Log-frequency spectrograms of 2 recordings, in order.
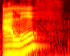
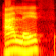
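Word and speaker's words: ألف: Now this is pronounced as alif and not as a. Okay, and when you say alif, it's just as long as it takes to say the word alif.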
